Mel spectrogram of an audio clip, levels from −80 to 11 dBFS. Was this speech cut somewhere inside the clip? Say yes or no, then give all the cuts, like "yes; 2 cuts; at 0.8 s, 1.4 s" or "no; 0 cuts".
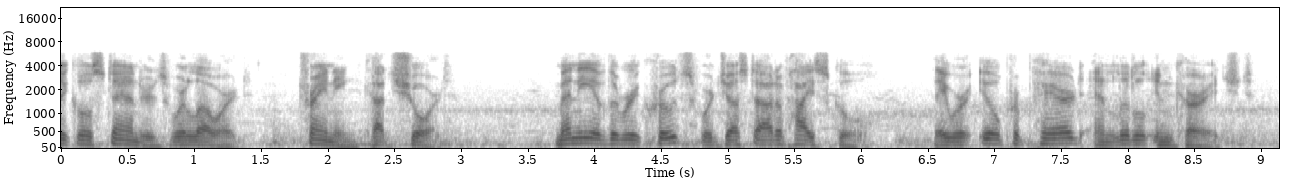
yes; 1 cut; at 3.6 s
